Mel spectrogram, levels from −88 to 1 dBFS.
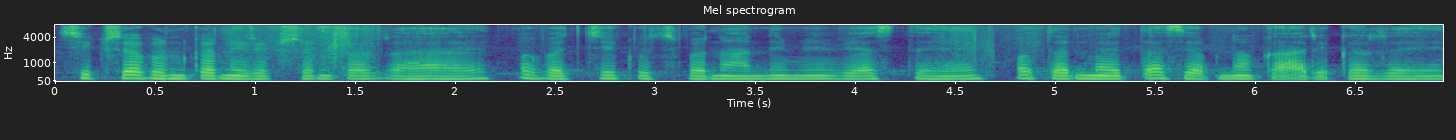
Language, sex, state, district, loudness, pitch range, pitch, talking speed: Hindi, female, Jharkhand, Sahebganj, -20 LUFS, 145-160 Hz, 150 Hz, 165 wpm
